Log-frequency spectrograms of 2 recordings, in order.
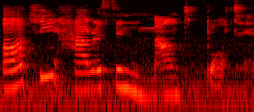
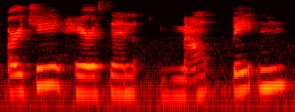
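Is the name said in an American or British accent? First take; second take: British; American. First: It is said in a put-on British accent. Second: It is said in her normal American accent.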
